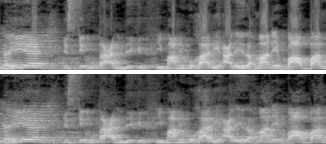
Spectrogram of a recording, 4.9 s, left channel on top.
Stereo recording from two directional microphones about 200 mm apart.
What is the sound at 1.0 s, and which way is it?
A woman's voice, 30° left (ahead or behind).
